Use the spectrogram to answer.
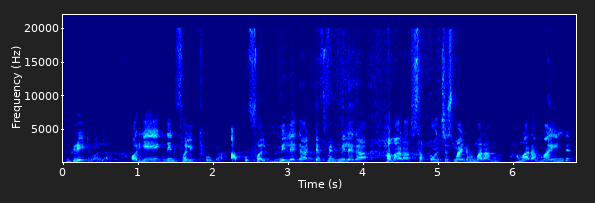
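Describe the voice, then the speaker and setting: A woman's voice: fairly high pitch, normal speed, a little hiss or hum. A woman giving a motivational lesson, putting questions to her listeners and answering them herself. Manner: calls listeners "dear my champion". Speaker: motivational coach.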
